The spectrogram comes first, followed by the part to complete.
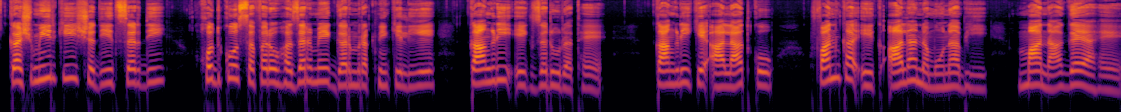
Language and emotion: Urdu, neutral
